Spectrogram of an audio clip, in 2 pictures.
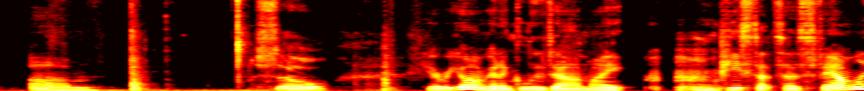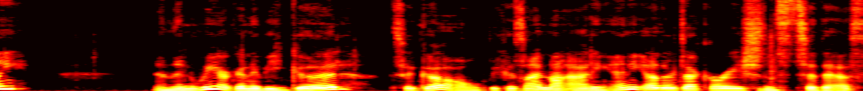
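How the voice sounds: A woman's fairly low voice with vocal fry, a slightly mellow tone, ordinary pitch variation, a fairly slow pace and long, frequent pauses.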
